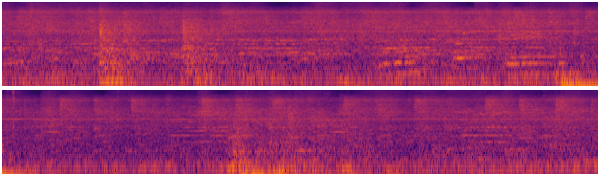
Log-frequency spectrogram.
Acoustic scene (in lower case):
cafe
